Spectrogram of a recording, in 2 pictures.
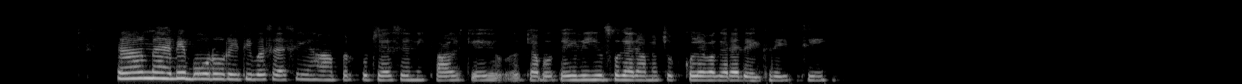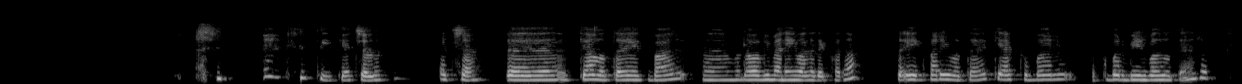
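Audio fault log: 7.43–9.50 s, repeated stalls (stutter): ten short holds, the longest 127 ms, fill about 343 ms. Many brief catches with nothing lost, unlike one long freeze.
9.50–9.74 s, call audio freeze: one continuous 220 ms silence where the sound stops and resumes intact. The likely cause is the delay growing by 220 ms, not dropped audio.
10.72–13.27 s, jitter buffer slow-down: the sound plays at 91% speed with pitch unchanged, adding 234 ms. The drawn-out sounds come from repeated pitch periods, not from a lowered pitch.
11.39–11.64 s, call audio freeze: a second 220 ms silent gap inside the slow-down, likely from a 222 ms delay increase. The sound picks up exactly where it stopped.
14.76–21.99 s, jitter buffer speed-up: the sound runs at 109% speed, hurried but at the same pitch, with roughly 0.7 s trimmed away in small pitch-period cuts.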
